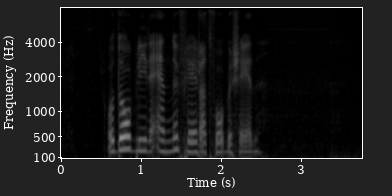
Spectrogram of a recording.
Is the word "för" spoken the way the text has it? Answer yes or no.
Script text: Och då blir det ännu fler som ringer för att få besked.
no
